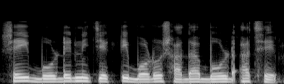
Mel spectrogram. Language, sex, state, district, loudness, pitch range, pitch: Bengali, male, West Bengal, Cooch Behar, -13 LUFS, 125-145 Hz, 130 Hz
